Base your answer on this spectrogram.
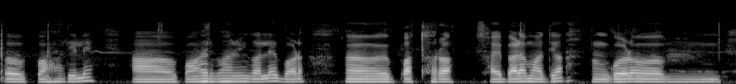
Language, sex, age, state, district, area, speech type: Odia, male, 18-30, Odisha, Ganjam, urban, spontaneous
